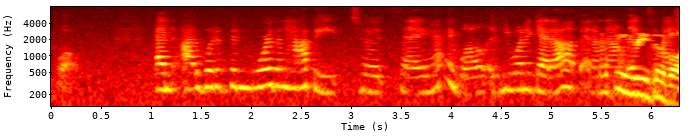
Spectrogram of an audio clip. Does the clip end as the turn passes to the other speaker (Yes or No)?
Yes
